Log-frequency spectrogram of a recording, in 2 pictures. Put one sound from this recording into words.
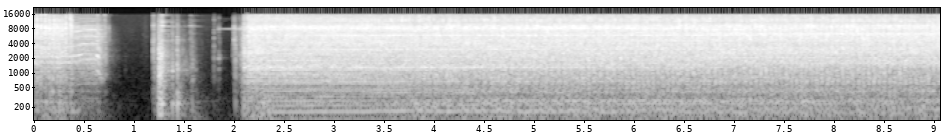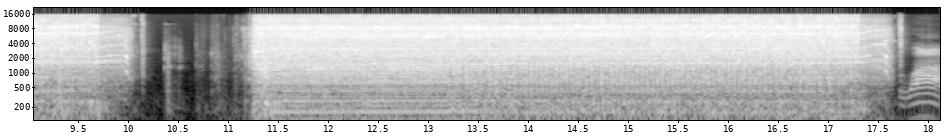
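A cordless impact wrench hammers loudly and rapidly as it drives a bolt into wood.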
